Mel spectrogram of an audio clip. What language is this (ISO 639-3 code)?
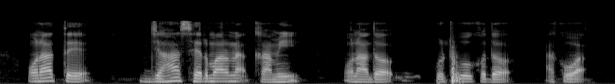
sat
